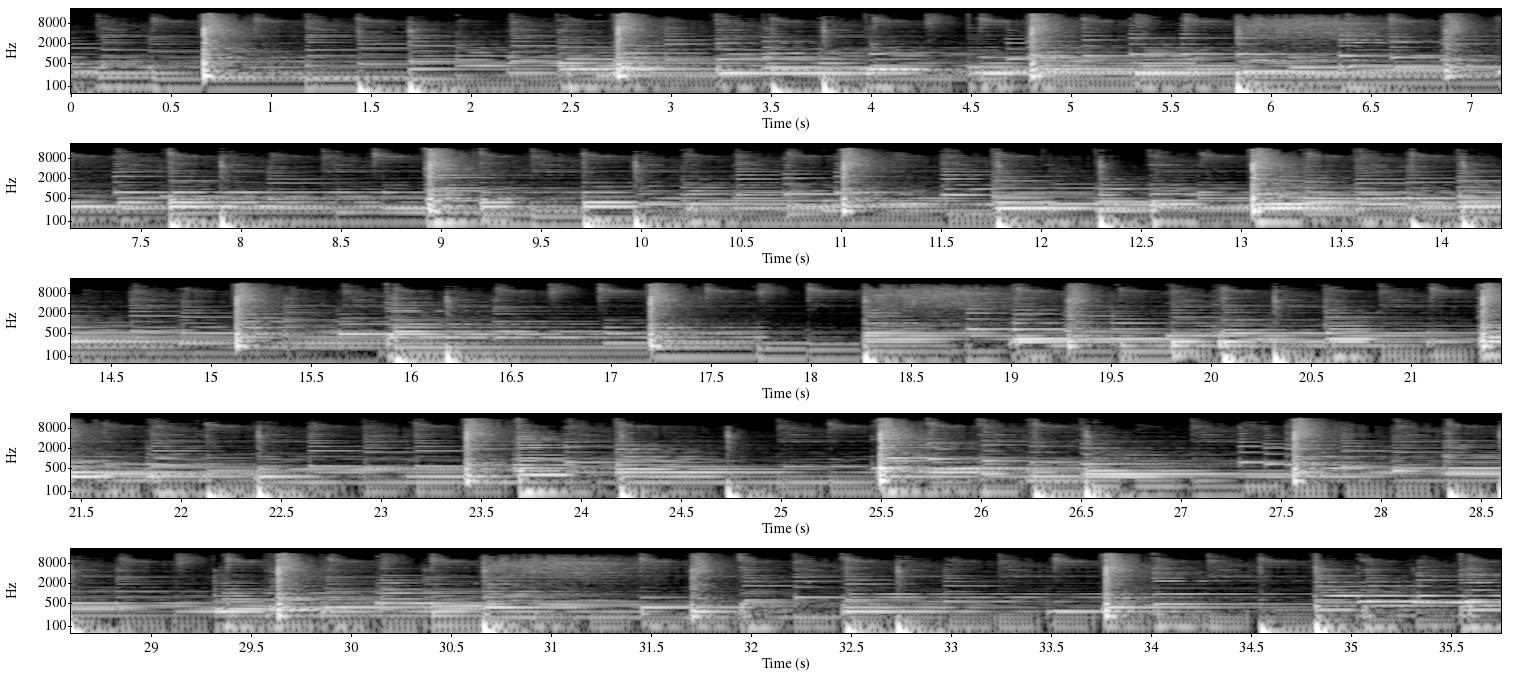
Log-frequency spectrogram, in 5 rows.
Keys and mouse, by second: 0.5 click, 2.5 click, 6.9-9.3 right drag, 10.5-11.9 right drag, 15.3 middle click, 17.0-19.3 middle drag, 19.7-22.4 middle drag, 22.9 click, 23.3 middle click, 23.9 click, 24.0 middle click, 24.3 click, 29.9-31.2 middle drag, 31.3-33.5 middle drag.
